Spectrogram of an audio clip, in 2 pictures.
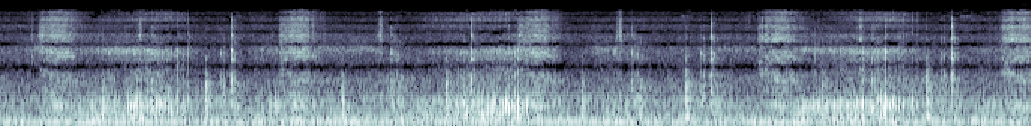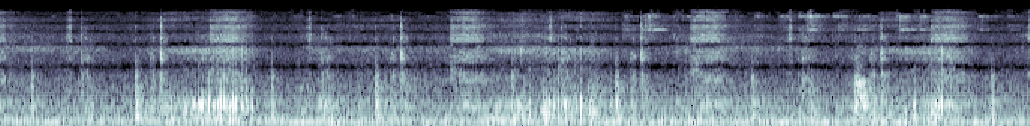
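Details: Six-month-old infant snoring: soft, regular noisy breaths with a rattly, snuffling quality about every two seconds under steady background noise; snoring.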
